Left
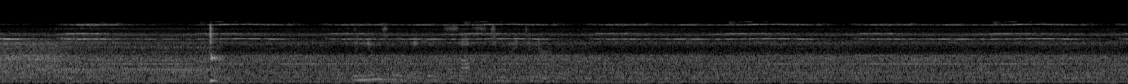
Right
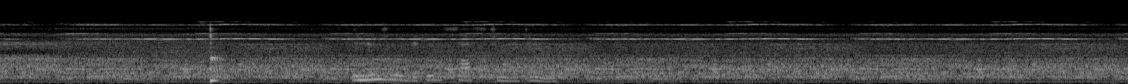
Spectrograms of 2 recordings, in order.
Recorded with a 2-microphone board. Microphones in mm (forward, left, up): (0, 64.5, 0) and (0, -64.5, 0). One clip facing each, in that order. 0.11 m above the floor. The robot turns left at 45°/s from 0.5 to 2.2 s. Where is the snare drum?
55° right (ahead or behind).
